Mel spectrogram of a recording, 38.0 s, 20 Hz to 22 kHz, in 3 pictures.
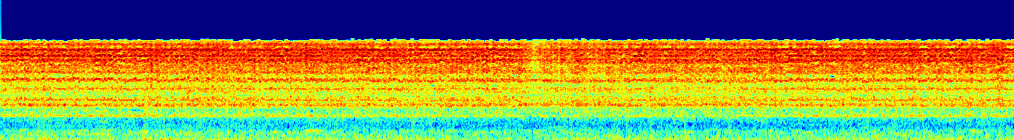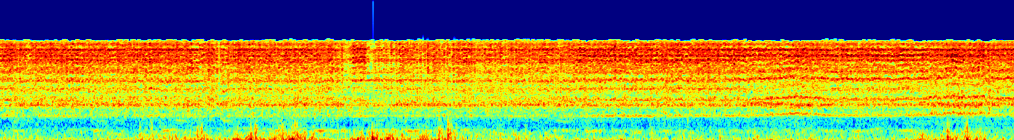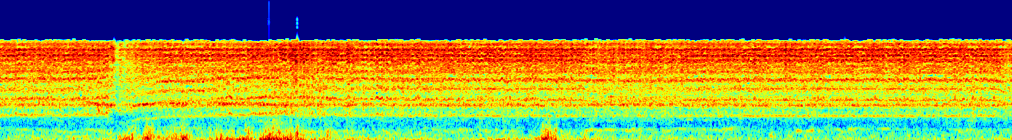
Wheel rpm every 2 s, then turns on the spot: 160, 160, 160, 160, 160, 160, 160, 160, 160, 160, 160, 160, 170, 150, 160, 170, 160, 160, 160.
none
